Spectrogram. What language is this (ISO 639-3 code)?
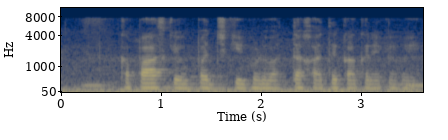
bho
